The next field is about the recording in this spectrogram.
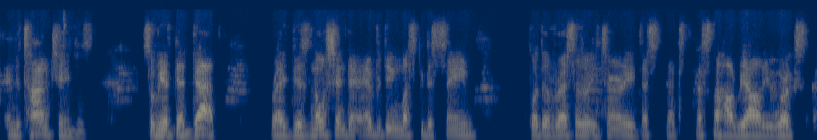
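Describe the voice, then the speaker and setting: A man hosting a live podcast, asking his guests questions in a relaxed, chatty way and often repeating himself. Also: fairly high pitch, no room sound, poor audio. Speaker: podcast host. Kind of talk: casual live podcast chat.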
